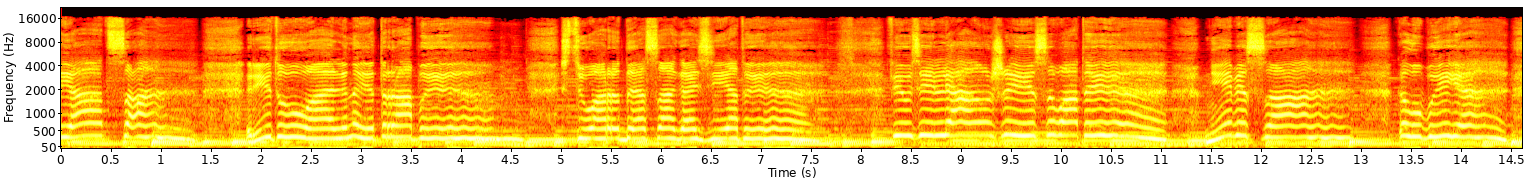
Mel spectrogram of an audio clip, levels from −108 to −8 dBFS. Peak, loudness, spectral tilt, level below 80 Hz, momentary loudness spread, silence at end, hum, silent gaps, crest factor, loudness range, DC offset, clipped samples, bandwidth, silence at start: -2 dBFS; -15 LUFS; -3.5 dB/octave; -48 dBFS; 6 LU; 0 s; none; none; 12 dB; 1 LU; under 0.1%; under 0.1%; 17 kHz; 0 s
